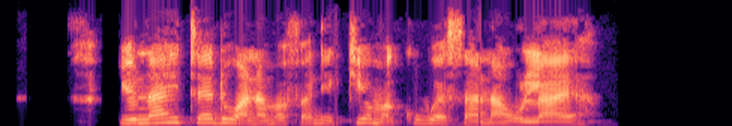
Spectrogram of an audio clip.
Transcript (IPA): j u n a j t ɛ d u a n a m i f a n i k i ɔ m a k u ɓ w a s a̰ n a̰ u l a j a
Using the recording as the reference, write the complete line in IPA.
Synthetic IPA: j u n a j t ɛ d w a n a m a f a n i k i ɔ m a k u ɓ w a s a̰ n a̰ u l a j a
